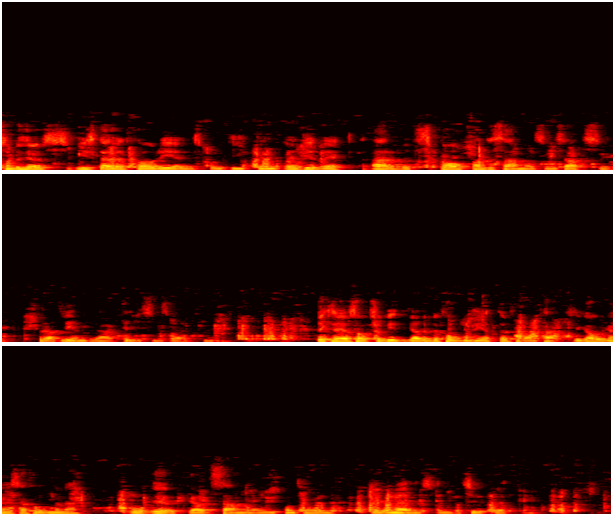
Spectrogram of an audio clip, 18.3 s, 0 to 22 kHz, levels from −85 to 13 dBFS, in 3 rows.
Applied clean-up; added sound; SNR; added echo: classical method WPE with log-MMSE.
